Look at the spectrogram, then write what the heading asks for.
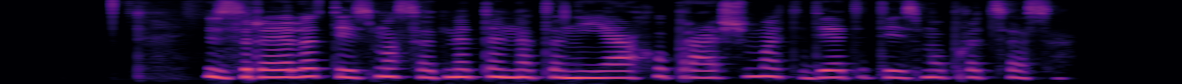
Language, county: Lithuanian, Kaunas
